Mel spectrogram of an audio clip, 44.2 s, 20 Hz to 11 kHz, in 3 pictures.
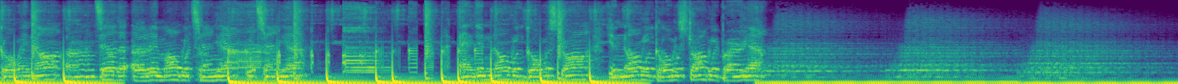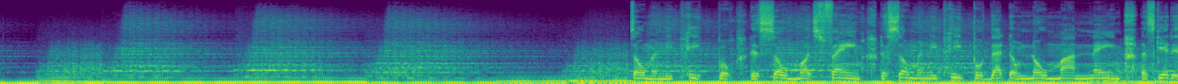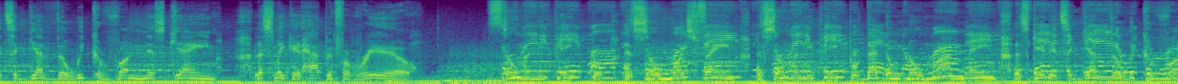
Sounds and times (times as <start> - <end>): Music: 0.0 - 44.1
Speech: 7.6 - 9.7, 22.6 - 34.8, 35.6 - 44.1.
